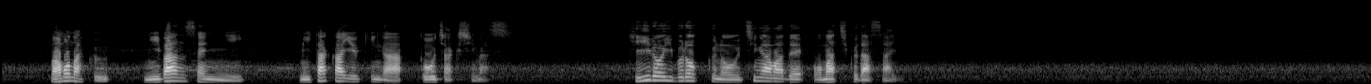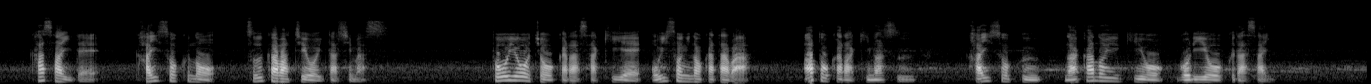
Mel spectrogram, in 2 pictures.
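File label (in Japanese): 接近放送, 男声, 放送は「各駅停車 三鷹行き」です。葛西で、快速 中野行きの通過待ちを致します。; TOA円型での収録です。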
